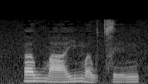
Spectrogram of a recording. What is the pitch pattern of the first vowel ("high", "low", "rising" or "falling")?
high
